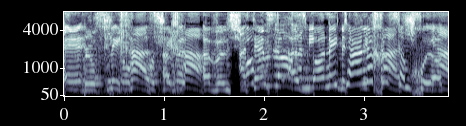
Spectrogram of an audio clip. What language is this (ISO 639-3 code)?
heb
